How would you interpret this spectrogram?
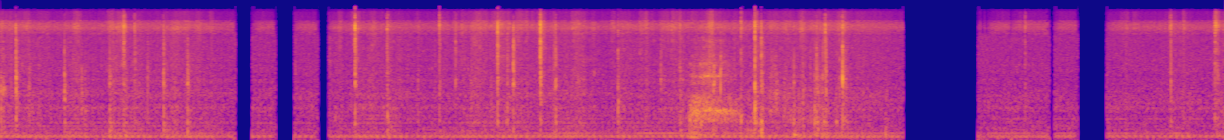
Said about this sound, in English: And it's a little difficult for me to get these pages turned. One of the reasons I like that electronic Kindle so much, the larger font and the not having to turn paper pages. I'm sorry, these are really stuck together today.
